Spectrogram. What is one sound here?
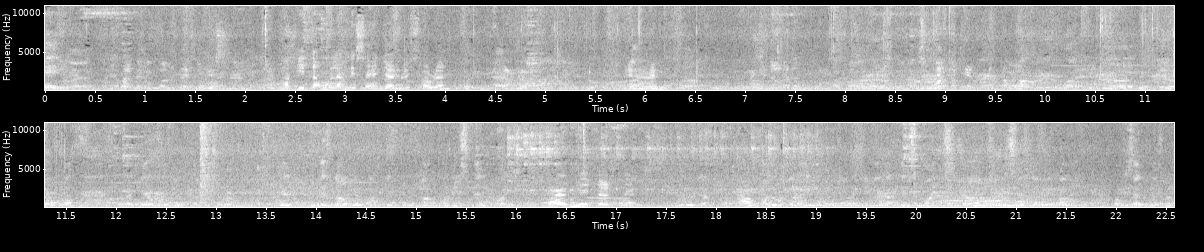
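Flatbread crackles and tears in a woman's hands.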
